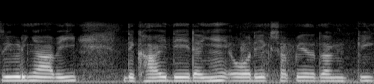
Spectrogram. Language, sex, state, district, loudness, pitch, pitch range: Hindi, male, Chhattisgarh, Bastar, -15 LUFS, 165 Hz, 160-170 Hz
